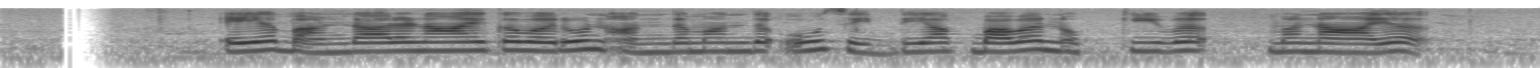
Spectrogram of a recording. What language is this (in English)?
Sinhala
